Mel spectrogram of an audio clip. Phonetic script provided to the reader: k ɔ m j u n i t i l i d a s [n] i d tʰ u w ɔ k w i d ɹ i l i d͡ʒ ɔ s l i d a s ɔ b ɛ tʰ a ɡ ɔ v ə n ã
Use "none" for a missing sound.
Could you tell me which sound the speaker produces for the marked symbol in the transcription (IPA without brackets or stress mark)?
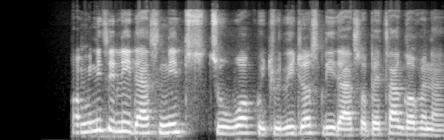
n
